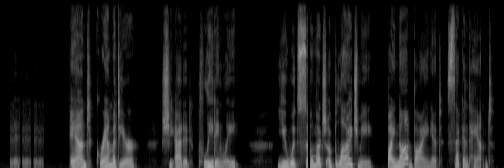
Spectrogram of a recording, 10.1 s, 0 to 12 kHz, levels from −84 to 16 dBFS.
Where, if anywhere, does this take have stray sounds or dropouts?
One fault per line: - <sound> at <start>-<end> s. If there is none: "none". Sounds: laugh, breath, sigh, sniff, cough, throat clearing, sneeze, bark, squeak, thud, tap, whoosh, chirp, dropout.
- laugh at 0.2-0.9 s
- dropout at 6.2-6.2 s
